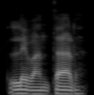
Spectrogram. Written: Levantar

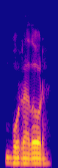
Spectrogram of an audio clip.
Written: Borrador

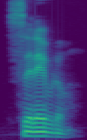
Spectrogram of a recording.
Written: Cerebro

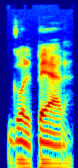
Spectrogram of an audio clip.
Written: Golpear

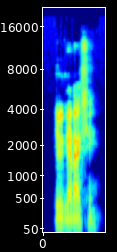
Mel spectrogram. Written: El Garaje

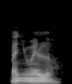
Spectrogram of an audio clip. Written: Panuelo

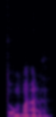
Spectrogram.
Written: Tomar

